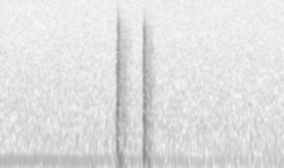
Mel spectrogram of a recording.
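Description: A game menu gives two soft clicks.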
